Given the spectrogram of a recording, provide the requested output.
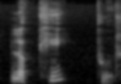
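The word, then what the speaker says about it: লক্ষ্মীপুর: গেল তো হারিয়ে গেল এটা হবে কি আংশিক নাকে হবে লক্ষমীপুর লক্ষমীপুর লক্ষমীপুর নাবা একেবারে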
